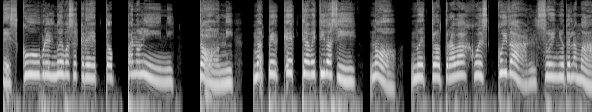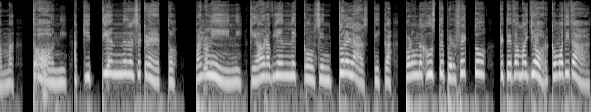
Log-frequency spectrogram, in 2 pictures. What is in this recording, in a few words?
Character Cartoon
